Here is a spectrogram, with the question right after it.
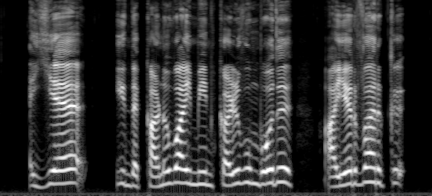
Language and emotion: Tamil, disgusted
